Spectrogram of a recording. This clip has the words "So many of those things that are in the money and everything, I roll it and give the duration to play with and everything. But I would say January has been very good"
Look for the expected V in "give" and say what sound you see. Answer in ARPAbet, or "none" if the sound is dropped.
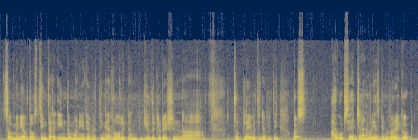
V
